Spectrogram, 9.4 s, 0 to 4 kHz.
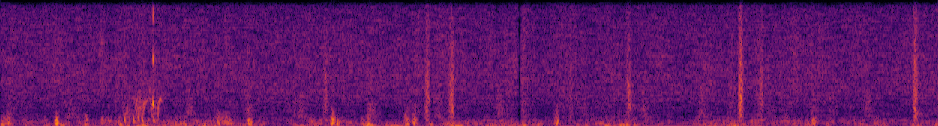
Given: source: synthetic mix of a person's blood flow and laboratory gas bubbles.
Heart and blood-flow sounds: Doppler ultrasound of blood flow; subclavian vein
1.21-1.65 s: bubbles
From the record:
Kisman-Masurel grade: 122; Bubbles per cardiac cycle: 1 to 2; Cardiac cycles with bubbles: 10 to 50%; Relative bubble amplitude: moderate (0.250 to 0.450); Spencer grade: 2 (many but less than half of the cardiac periods contain bubble signals, singularly or in groups); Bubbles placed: anywhere in the cardiac cycle

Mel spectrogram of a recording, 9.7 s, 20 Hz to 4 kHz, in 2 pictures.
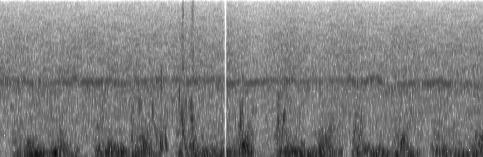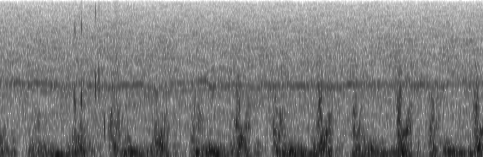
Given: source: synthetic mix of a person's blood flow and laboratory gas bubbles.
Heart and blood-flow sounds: Doppler ultrasound of blood flow; precordium
1.29-1.71 s: bubbles
1.75-2.02 s: bubbles
5.55-6.16 s: bubbles
From the record:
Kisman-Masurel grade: 222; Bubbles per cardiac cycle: several, 3 to 8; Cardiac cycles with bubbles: 10 to 50%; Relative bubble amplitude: moderate (0.250 to 0.450); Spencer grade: 2 (many but less than half of the cardiac periods contain bubble signals, singularly or in groups); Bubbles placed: anywhere in the cardiac cycle

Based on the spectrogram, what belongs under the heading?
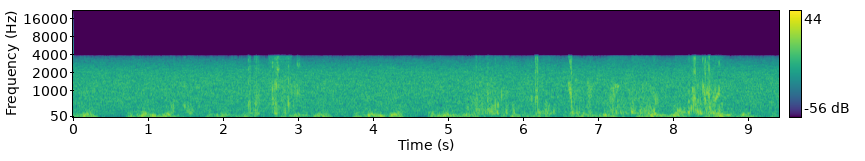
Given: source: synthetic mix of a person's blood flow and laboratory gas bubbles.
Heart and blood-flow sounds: Doppler ultrasound of blood flow; precordium
1.28-1.38 s: bubbles
1.47-1.62 s: bubbles
2.31-2.52 s: bubbles
2.60-3.04 s: bubbles
5.23-5.82 s: bubbles
5.85-5.91 s: bubbles
6.09-6.45 s: bubbles
6.57-6.80 s: bubbles
6.84-6.95 s: bubbles
7.12-7.84 s: bubbles
8.03-8.71 s: bubbles
From the record:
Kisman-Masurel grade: 232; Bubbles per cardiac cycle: several, 3 to 8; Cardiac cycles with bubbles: 50 to 99%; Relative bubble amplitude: moderate (0.250 to 0.450); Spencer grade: 3 (all of the cardiac periods contain showers or single bubble signals, but not dominating or overriding the cardiac motion signals); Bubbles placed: anywhere in the cardiac cycle

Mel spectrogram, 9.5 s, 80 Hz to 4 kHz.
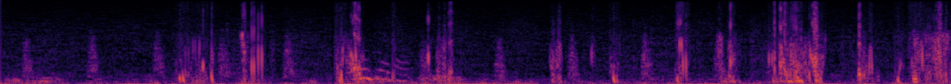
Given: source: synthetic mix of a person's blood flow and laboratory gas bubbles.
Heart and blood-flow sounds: Doppler ultrasound of blood flow; subclavian vein
1.75-2.16 s: bubbles
2.39-2.66 s: bubbles
3.33-3.66 s: bubbles
3.91-3.96 s: bubbles
4.25-4.32 s: bubbles
4.34-4.54 s: bubbles
5.49-5.62 s: bubbles
5.90-5.95 s: bubbles
6.09-6.21 s: bubbles
6.74-6.90 s: bubbles
7.16-7.41 s: bubbles
7.66-8.26 s: bubbles
8.54-8.80 s: bubbles
8.94-9.04 s: bubbles
9.07-9.52 s: bubbles
From the record:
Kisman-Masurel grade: 233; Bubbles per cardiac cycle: several, 3 to 8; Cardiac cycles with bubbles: 50 to 99%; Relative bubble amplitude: loud (0.450 to 0.775); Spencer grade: 3 (all of the cardiac periods contain showers or single bubble signals, but not dominating or overriding the cardiac motion signals); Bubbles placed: anywhere in the cardiac cycle

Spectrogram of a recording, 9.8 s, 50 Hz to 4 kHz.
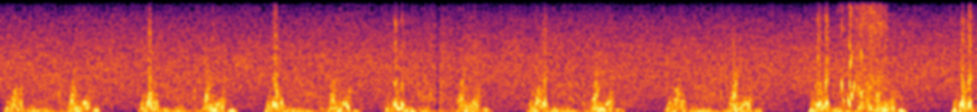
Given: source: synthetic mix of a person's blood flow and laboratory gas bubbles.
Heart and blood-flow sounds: Doppler ultrasound of blood flow; precordium
8.37-8.88 s: bubbles
From the record:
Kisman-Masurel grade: 212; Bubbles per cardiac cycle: several, 3 to 8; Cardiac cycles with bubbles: 1 to 10%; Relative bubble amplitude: moderate (0.250 to 0.450); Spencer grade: 1 (occasional bubble signal discernible with the cardiac motion signal, with majority of cardiac periods free of bubbles); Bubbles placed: anywhere in the cardiac cycle

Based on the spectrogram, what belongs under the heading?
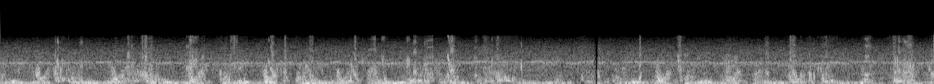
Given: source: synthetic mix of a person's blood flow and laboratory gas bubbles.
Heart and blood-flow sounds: Doppler ultrasound of blood flow; precordium
0.17-0.20 s: bubbles
0.31-0.42 s: bubbles
0.51-0.84 s: bubbles
1.12-1.63 s: bubbles
1.84-2.08 s: bubbles
2.16-2.48 s: bubbles
2.67-3.25 s: bubbles
3.42-3.89 s: bubbles
4.05-4.62 s: bubbles
4.73-5.25 s: bubbles
5.79-5.87 s: bubbles
6.08-6.26 s: bubbles
6.36-6.45 s: bubbles
6.75-6.93 s: bubbles
7.03-7.08 s: bubbles
7.20-7.43 s: bubbles
7.64-7.70 s: bubbles
7.85-8.38 s: bubbles
8.59-8.74 s: bubbles
8.86-9.20 s: bubbles
9.26-9.35 s: bubbles
From the record:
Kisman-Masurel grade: 242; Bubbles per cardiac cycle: several, 3 to 8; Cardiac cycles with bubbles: 100%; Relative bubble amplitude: moderate (0.250 to 0.450); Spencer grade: 3 (all of the cardiac periods contain showers or single bubble signals, but not dominating or overriding the cardiac motion signals); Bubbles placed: anywhere in the cardiac cycle

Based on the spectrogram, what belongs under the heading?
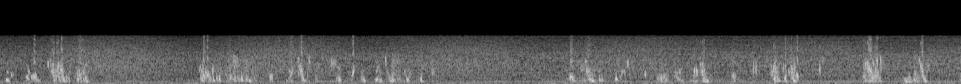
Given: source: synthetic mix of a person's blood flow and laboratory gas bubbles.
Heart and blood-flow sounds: Doppler ultrasound of blood flow; subclavian vein
0.04-0.15 s: bubbles
0.25-0.42 s: bubbles
0.45-0.91 s: bubbles
1.97-2.59 s: bubbles
2.67-2.76 s: bubbles
2.85-3.22 s: bubbles
3.29-3.44 s: bubbles
3.49-3.68 s: bubbles
3.73-4.14 s: bubbles
4.17-4.26 s: bubbles
4.30-4.36 s: bubbles
5.66-6.07 s: bubbles
6.12-6.32 s: bubbles
6.42-6.50 s: bubbles
6.54-6.85 s: bubbles
6.90-7.14 s: bubbles
7.30-7.42 s: bubbles
7.50-7.62 s: bubbles
7.67-8.02 s: bubbles
8.17-8.28 s: bubbles
8.62-8.87 s: bubbles
9.01-9.32 s: bubbles
9.59-9.62 s: bubbles
From the record:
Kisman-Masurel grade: 333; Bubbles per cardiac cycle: rolling drumbeat, 9 or more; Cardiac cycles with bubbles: 50 to 99%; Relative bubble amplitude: loud (0.450 to 0.775); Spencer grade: 3 (all of the cardiac periods contain showers or single bubble signals, but not dominating or overriding the cardiac motion signals); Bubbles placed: anywhere in the cardiac cycle

